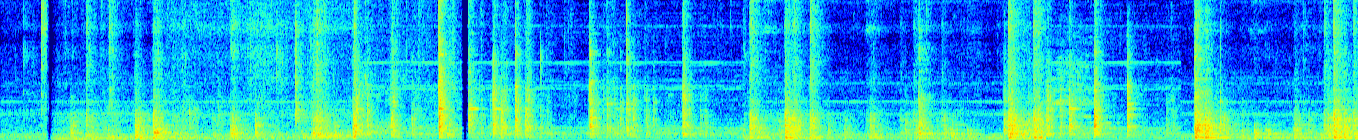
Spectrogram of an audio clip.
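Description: A spatula stirring sliced potatoes in a gravy in a stainless-steel kadai. It scrapes and knocks against the pan in irregular clusters of clicks.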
